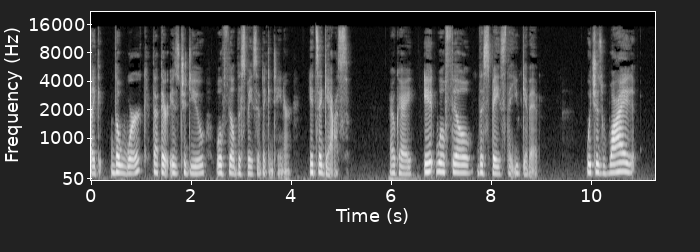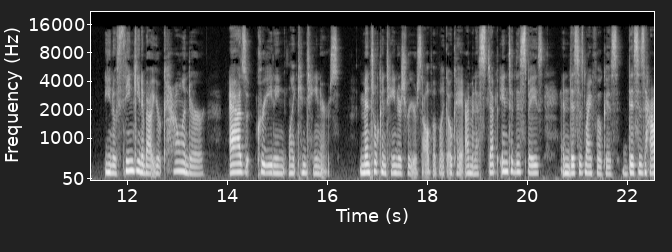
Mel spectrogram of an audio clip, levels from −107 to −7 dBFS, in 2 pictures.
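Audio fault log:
No audible faults detected.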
